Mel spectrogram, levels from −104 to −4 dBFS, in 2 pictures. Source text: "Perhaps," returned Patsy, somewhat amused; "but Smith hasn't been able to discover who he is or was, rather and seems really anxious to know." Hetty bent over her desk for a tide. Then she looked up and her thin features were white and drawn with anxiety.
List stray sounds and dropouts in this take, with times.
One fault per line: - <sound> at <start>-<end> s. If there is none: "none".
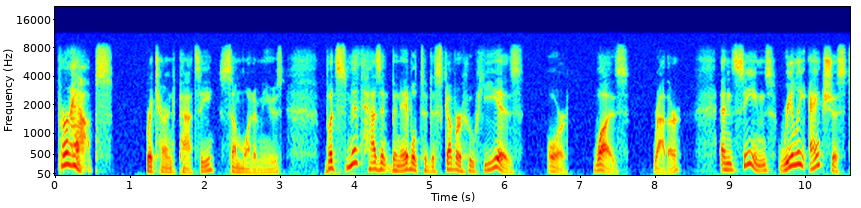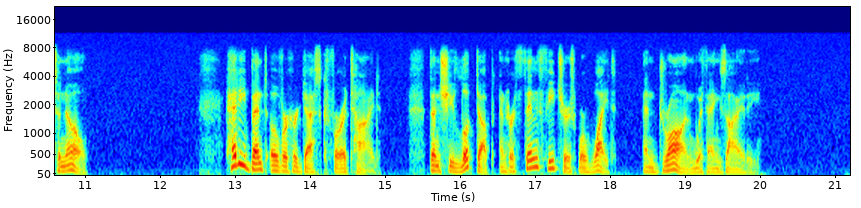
none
